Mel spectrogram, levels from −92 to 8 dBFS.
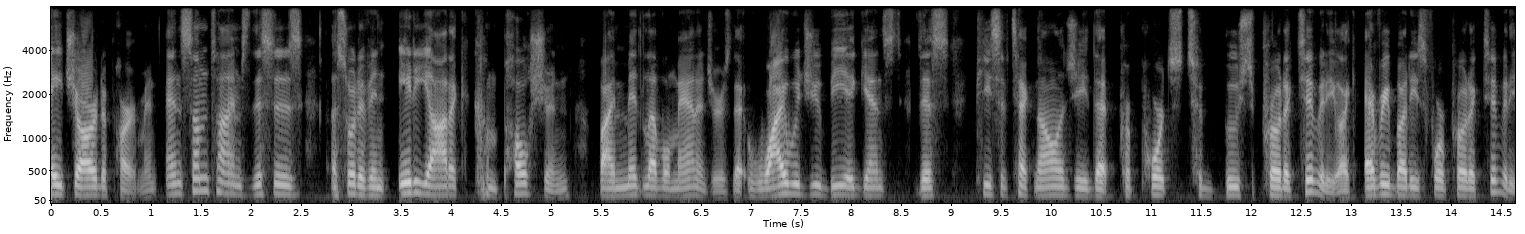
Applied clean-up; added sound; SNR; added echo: none; none; none; none.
